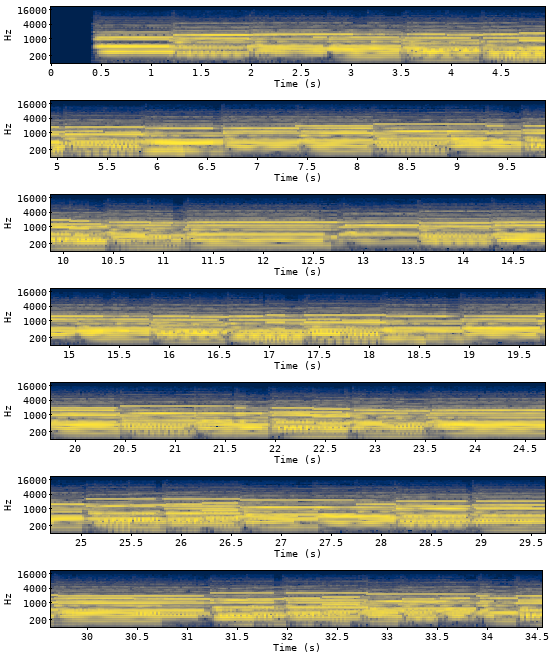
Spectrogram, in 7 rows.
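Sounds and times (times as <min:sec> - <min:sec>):
backing track: 0:00.4 - 0:34.5.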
